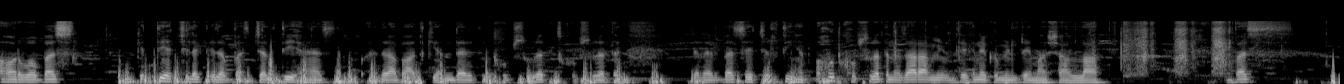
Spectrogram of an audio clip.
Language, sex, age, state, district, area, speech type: Urdu, male, 30-45, Bihar, Supaul, rural, spontaneous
